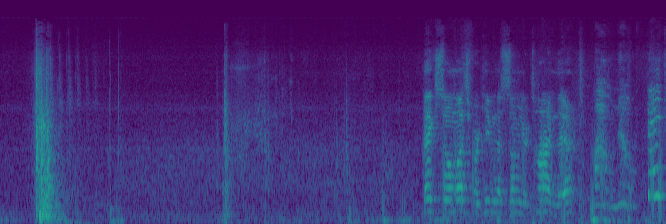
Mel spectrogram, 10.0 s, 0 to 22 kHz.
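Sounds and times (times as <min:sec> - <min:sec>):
wooden door banging: 0:00.5 - 0:01.2
door rattling: 0:00.5 - 0:01.5.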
